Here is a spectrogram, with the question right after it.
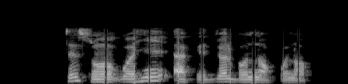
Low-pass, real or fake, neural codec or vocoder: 5.4 kHz; real; none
